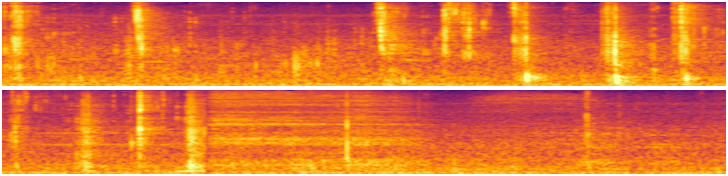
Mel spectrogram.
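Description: Close-up chewing of rice and prawn curry eaten by hand, with a quick run of sharp wet clicks and crunches over the first three and a half seconds, then quieter.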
